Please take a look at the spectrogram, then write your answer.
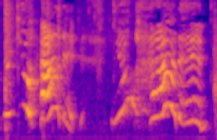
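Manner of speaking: loud, high-pitched frustrated complaint; exasperated outcry. Retold or imitated. Fan to the show about the greenhouse, exasperated outcry. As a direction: cry it out at a missed chance. Venting at the show's writers.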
